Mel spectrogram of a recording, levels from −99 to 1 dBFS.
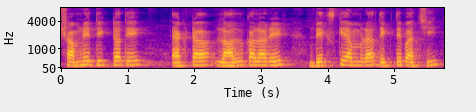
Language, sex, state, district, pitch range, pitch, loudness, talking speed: Bengali, male, West Bengal, Alipurduar, 170-195 Hz, 185 Hz, -15 LUFS, 95 wpm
